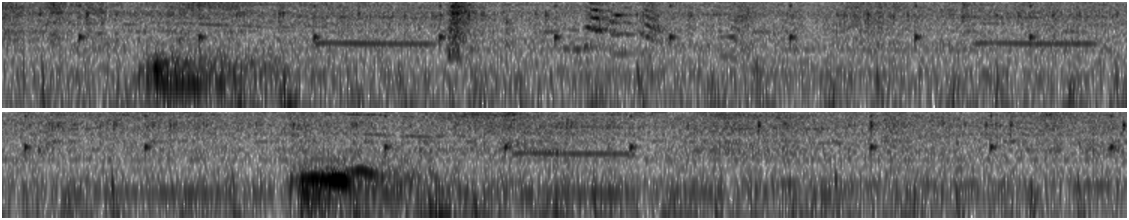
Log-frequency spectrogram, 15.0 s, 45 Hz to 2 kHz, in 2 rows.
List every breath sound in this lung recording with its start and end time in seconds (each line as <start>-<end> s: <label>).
0.85-1.61 s: wheeze
0.85-1.82 s: inhalation
9.41-10.12 s: wheeze
9.41-10.51 s: inhalation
